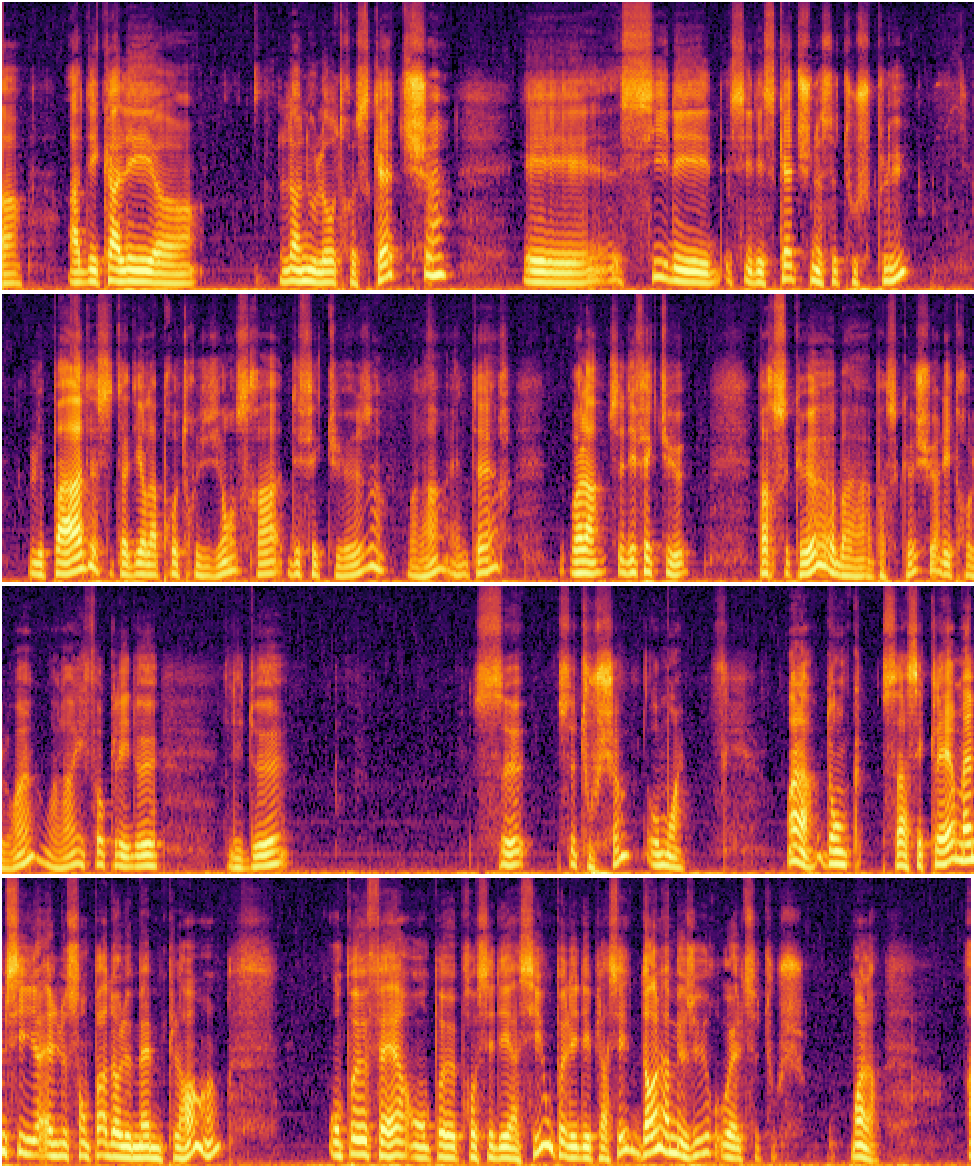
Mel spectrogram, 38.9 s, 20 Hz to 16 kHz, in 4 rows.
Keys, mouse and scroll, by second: 0.7 click, 2.7 space, 5.5 click, 6.9 scroll up 2, 7.9 scroll up 2, 8.5-9.4 scroll up 4, 9.7 scroll up 2, 10.9-12.2 scroll up 3, 14.7 Return, 14.9 Return, 18.4 click, 18.7 click, 18.9-20.3 scroll down 4, 22.7-24.2 drag, 29.0 click.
